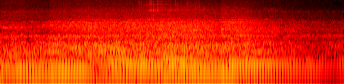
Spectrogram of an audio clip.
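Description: A motorcycle engine revs steadily outside for a few seconds, a loud droning rumble that swells slightly in the middle and then fades a little at the end. No one speaks.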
